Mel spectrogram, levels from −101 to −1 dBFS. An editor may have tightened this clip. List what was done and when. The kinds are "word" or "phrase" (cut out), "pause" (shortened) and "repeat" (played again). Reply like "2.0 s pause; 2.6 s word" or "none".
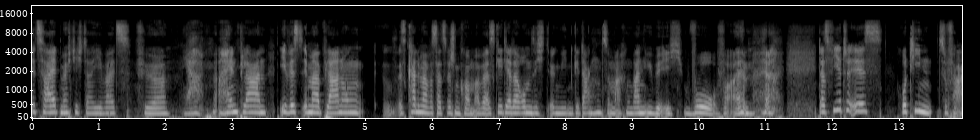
3.6 s pause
